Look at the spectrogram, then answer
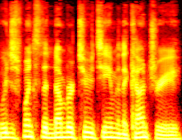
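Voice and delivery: ordinary talk

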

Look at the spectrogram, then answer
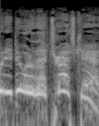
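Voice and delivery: put-on shout. Retelling yelling out at the other speaker: imitating own past yell. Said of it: "I was yelling out".

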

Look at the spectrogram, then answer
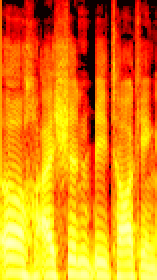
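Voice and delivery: usual speaking voice

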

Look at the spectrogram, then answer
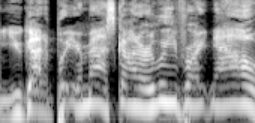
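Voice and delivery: very high, loud screaming voice. Retelling how a manager ran into the bathroom at a customer: imitating a manager screaming. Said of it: "just starts screaming".

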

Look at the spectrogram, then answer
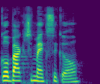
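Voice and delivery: ordinary delivery

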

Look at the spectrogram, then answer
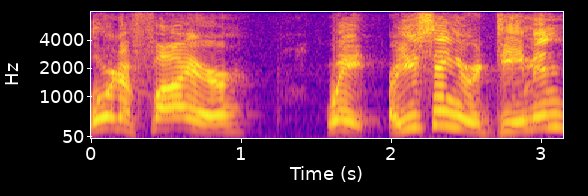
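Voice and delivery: high character voice, called out across a distance. Voicing characters answering a threat in a game: yelling back in character. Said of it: "so they yell back".

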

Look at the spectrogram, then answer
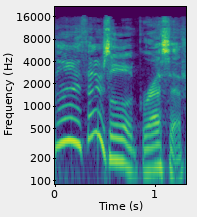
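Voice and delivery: normal talking voice

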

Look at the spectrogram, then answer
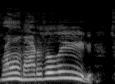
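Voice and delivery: mock, very high, shrill, unhinged, repeated screaming. Retelling how Russo went off about a player still being in the league, imitating Russo screaming.

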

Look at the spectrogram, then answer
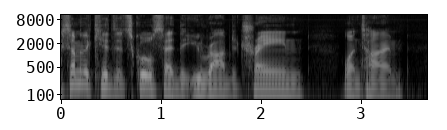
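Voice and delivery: usual speaking voice

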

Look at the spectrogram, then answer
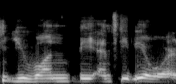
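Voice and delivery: ordinary delivery

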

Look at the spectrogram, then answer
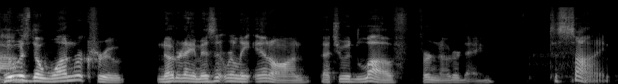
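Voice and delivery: slow, deliberate reading, word by word. Reading a question aloud to a guest so he can think, slow, deliberate reading. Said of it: "I'm going to read this slowly".

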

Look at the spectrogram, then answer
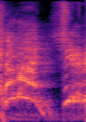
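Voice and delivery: play-acted, very high-pitched yelping call. Retelling a comedy skit about a youth baseball parent: imitating Will Ferrell screaming at his kid. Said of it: "he'll just start screaming at his kid".

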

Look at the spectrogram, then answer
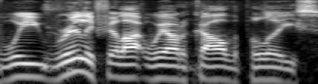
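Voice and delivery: ordinary talk, nothing marked

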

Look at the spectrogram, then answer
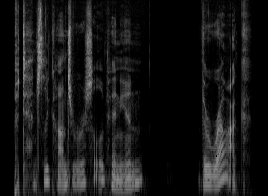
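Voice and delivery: hushed, confiding, dropped-down voice.

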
